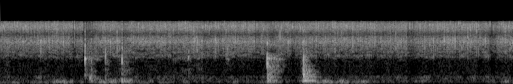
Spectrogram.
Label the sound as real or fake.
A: real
